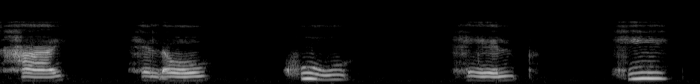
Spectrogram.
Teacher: It's fricative because the airs come through the vocal cords and pass through the mouth, making a little obstruction, but doesn't produce vibration in the vocal cords. And it's glottal because the place of articulation is making in the glottis.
